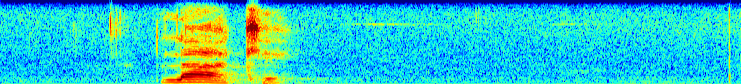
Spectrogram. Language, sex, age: Xhosa, female, 26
